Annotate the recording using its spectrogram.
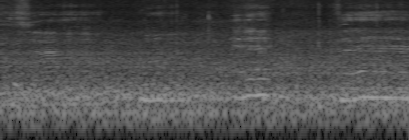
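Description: A steady low rumbling noise, with a voice faintly holding a few low notes in the middle and again near the end.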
